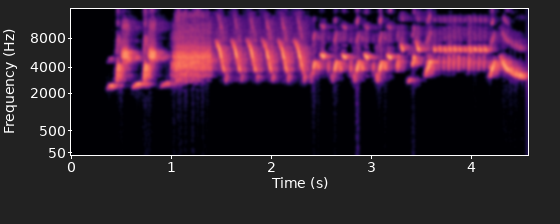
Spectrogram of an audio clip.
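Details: Servati-style song from a goldfinch-canary mule, the 'Prince royal' variant: after brief silence, sharp chips lead into a fast series of falling notes about eight per second, ending in buzzy high trills.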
